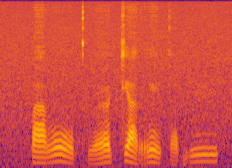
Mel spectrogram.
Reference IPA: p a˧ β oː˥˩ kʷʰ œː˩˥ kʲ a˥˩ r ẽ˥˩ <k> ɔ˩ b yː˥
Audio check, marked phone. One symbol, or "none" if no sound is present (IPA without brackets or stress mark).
k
